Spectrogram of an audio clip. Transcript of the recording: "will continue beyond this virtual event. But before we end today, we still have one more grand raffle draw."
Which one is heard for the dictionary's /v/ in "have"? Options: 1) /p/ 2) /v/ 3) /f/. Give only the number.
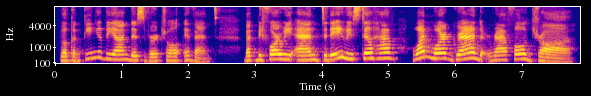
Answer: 2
